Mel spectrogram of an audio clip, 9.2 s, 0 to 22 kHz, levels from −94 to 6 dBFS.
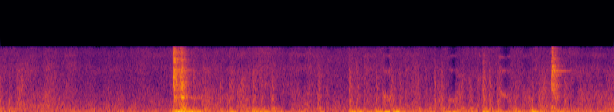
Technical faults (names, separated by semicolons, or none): sound chopped by the voice detector; sound dropped by the voice detector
